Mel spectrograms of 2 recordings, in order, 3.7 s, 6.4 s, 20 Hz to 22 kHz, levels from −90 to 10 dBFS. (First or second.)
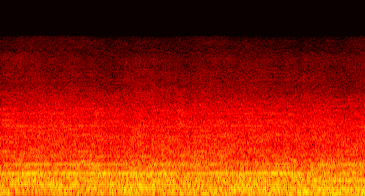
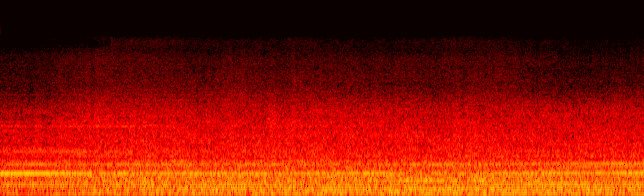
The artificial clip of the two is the first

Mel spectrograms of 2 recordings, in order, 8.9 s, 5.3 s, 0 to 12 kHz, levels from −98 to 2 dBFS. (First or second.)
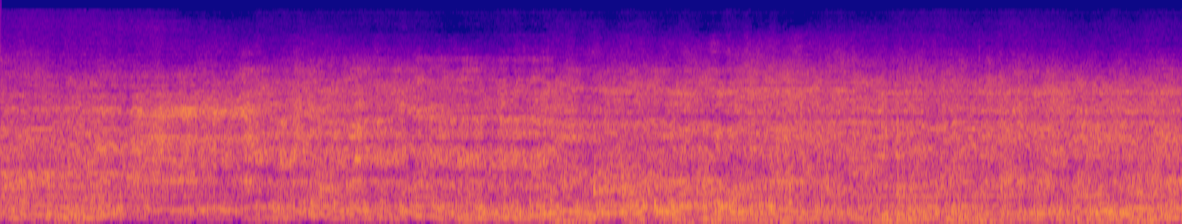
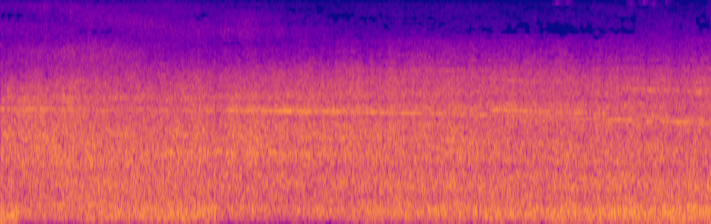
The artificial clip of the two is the first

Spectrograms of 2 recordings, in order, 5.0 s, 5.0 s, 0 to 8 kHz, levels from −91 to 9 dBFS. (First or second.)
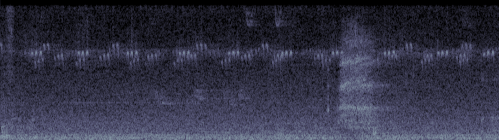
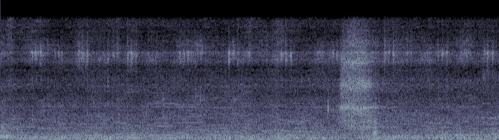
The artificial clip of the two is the second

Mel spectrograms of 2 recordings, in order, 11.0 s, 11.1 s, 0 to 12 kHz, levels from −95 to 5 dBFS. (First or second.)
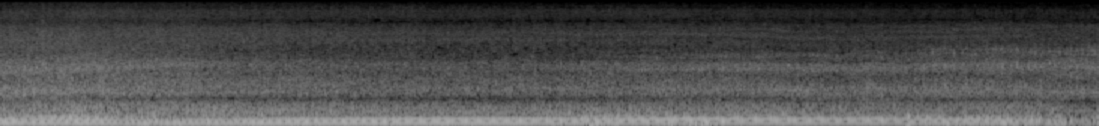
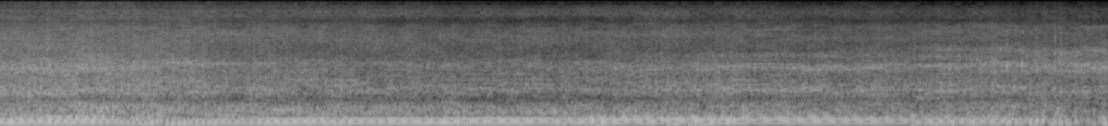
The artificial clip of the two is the second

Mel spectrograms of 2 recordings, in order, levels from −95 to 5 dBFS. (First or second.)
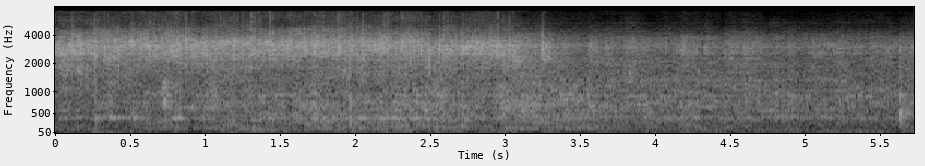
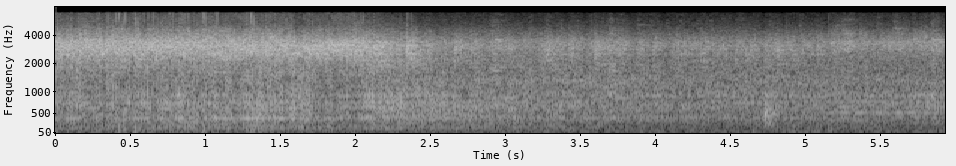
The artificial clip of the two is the first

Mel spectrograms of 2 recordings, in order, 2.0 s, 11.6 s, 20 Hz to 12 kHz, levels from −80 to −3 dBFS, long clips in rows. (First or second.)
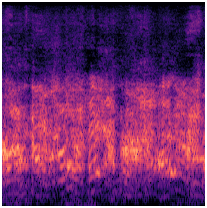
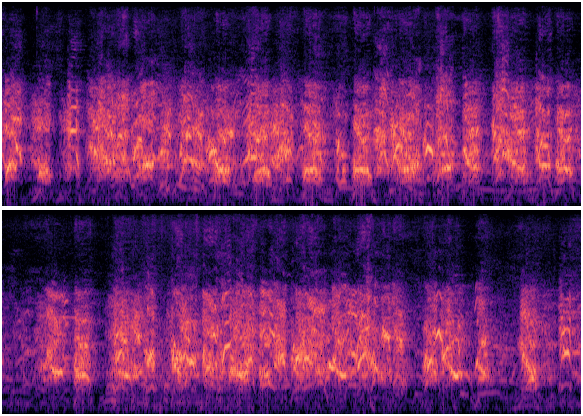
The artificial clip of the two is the first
